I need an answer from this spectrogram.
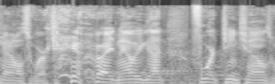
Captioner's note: laughs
